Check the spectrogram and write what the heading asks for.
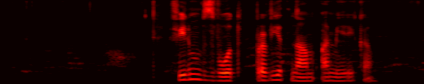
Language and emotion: Russian, neutral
